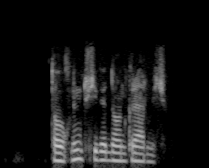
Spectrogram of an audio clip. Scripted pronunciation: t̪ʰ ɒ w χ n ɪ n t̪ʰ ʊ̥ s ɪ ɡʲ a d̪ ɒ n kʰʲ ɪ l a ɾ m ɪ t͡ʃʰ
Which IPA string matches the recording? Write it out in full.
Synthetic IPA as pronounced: t̪ʰ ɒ w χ n ɪ ŋ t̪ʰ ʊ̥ ʃ ɪ ɡʲ a d̪ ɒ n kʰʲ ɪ ɾ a ɾ m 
